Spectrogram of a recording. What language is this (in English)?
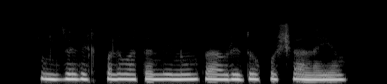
Pashto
